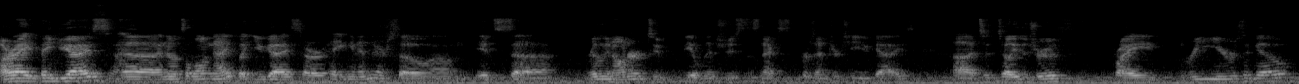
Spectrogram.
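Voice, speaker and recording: A man talks at a moderate pace, and audible room echo hangs around his words. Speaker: high school football coach. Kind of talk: speech introduction.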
